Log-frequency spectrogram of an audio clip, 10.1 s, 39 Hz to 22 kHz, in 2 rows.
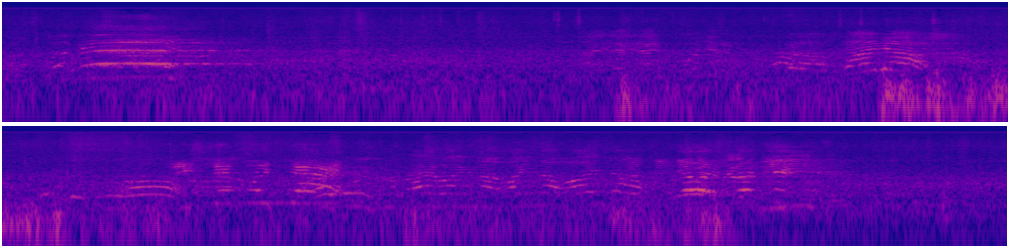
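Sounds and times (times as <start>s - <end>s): players shouting: 0.2s - 1.4s.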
